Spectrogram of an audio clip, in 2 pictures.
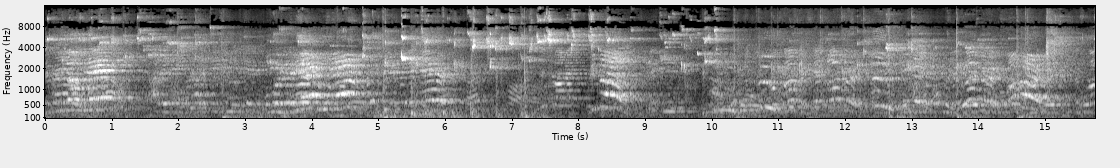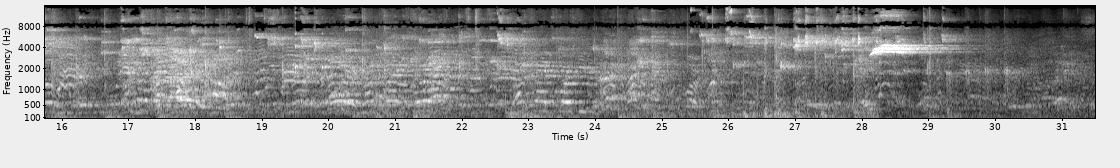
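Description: Basketball bouncing on a hardwood gym floor during a game, with players and spectators calling out, echoing in a large gymnasium.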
